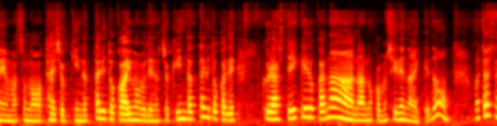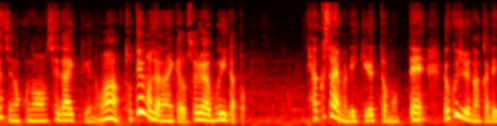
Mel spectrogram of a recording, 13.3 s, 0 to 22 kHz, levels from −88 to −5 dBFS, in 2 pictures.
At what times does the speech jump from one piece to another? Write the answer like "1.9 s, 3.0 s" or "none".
none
